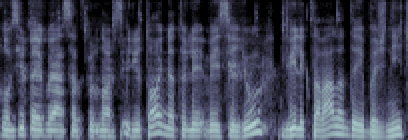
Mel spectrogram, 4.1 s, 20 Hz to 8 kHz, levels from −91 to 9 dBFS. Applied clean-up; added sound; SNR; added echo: neural mask model Resemble Enhance denoiser.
